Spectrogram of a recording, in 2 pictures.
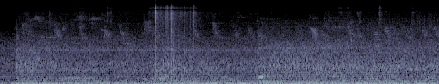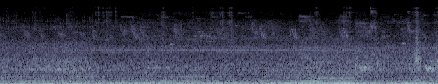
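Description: Doves' wings flapping and small birds chirping in short bursts, over a steady low rumble of wind on the microphone.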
